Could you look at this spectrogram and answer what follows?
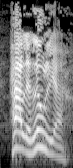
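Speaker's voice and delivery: ordinary talk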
